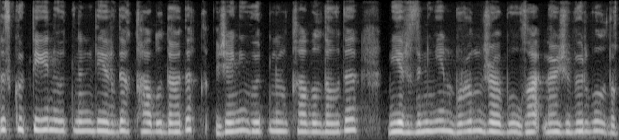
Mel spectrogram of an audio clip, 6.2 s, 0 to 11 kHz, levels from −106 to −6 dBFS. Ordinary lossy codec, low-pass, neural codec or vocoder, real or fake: none; none; autoencoder, 22.05 kHz, a latent of 192 numbers a frame, VITS, trained on one speaker; fake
